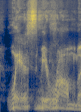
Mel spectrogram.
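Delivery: slow, drawn-out pirate demand; hammed-up old pirate voice. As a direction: growl it out as a storybook pirate. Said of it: "The same pirate".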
